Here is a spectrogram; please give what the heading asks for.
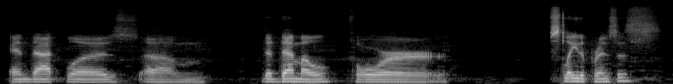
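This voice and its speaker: A man from the Philippines hosting a livestream in casual chat, speaking hesitantly and often repeating and rephrasing his phrases. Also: medium pitch. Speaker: VTuber livestream host. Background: music.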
